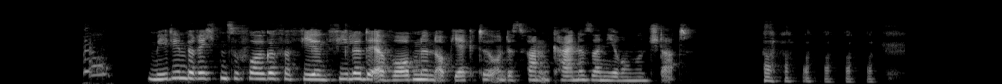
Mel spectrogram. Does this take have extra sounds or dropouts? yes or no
yes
